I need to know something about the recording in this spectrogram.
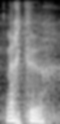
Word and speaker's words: Mercure: It's French, Mercure. I'm saying it right.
